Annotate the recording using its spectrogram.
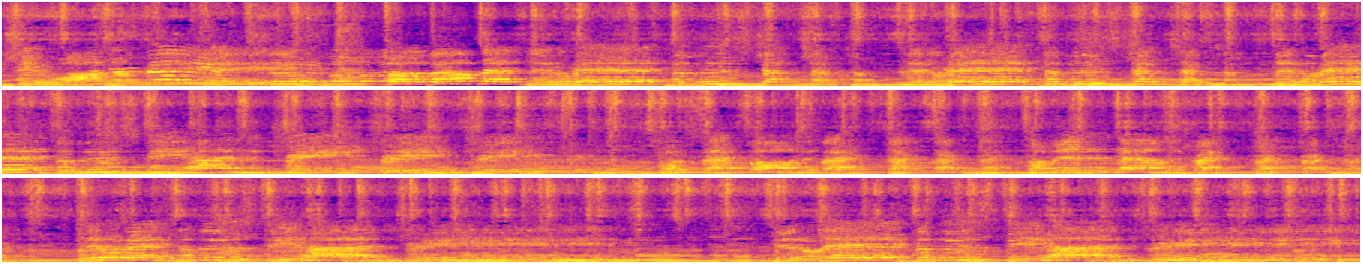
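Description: A group of adult voices singing a children's song in unison, accompanied by a strummed acoustic guitar and egg shakers keeping a steady beat.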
